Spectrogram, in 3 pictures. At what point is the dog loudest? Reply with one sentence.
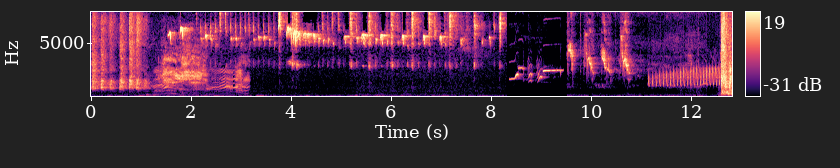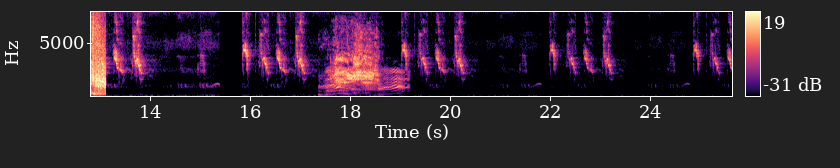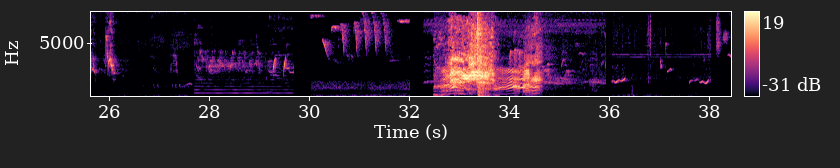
The loudest moment of the dog is at 33 seconds.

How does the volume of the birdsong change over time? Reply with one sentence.
The volume of the birdsong goes down.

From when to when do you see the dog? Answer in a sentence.
You can hear the dog from 1.1 to 3.2 s, from 17.4 to 19.2 s and from 32.5 to 34.7 s.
